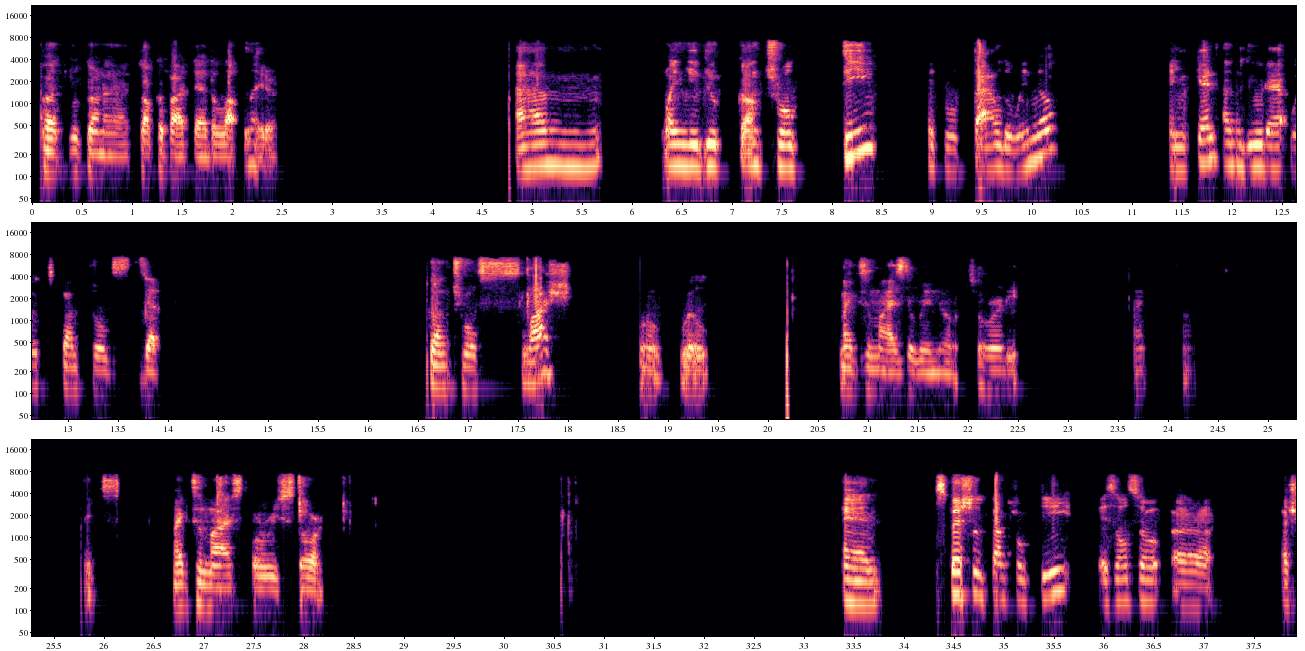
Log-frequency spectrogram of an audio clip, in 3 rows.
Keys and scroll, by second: 13.6 ctrl+z, 17.4 ctrl+/, 20.0 ctrl+/, 27.8 ctrl+/, 28.4 ctrl+/.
